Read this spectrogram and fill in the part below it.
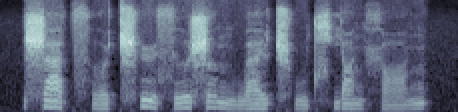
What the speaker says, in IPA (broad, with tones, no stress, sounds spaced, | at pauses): ʂ ä˥˩ t͡sʰ ɤ˧˥ ʈ͡ʂʰ ɻ̩˥˩ s ɹ̩˥ ʂ ɤ˥˩ ŋ l w a˥ ɪ̯ ʈ͡ʂʰ u˧˥ t͡ɕʰ j ɑ˥˩ ŋ x ɑ˧˥ ŋ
